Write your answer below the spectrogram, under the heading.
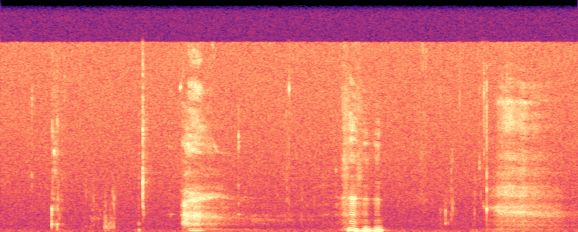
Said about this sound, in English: I'm just gonna take a sip of my cold mocha here and pretend like there's nothing to see here.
